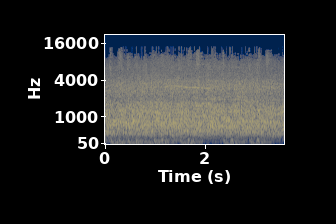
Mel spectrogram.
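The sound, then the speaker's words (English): A huge crowd of tens of thousands at Nathan Phillips Square, gathered to cheer on the Raptors, boos Ontario premier Doug Ford as he is introduced, in a loud, unbroken roar that fills the whole clip, with low rumbling swells pulsing underneath and no single voice standing out. “He was introduced and, you know, a crowd of tens of thousands booed the premier. Let's listen to that,”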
